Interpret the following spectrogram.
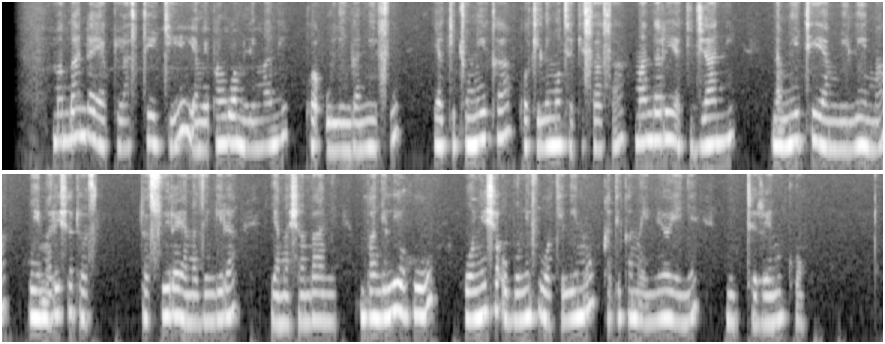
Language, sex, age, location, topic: Swahili, female, 25-35, Nairobi, agriculture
